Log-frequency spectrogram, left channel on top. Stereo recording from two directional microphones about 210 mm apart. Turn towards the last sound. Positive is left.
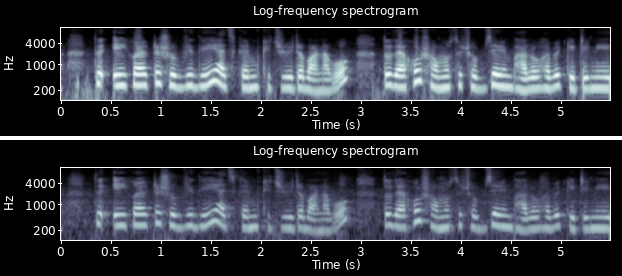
turn(degrees=35)  # may be behind; listen again after turning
